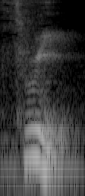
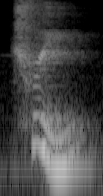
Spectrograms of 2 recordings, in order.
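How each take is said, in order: First: It begins with a soft th sound. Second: It begins with a hard t sound.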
